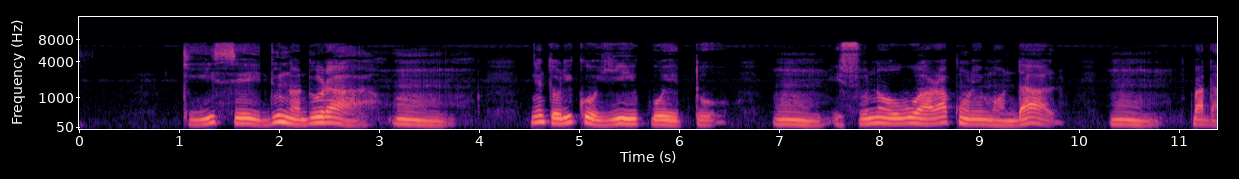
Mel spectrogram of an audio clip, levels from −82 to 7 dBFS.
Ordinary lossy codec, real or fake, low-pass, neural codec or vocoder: none; fake; 7.2 kHz; codec, 16 kHz, 16 kbps, FreqCodec, smaller model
